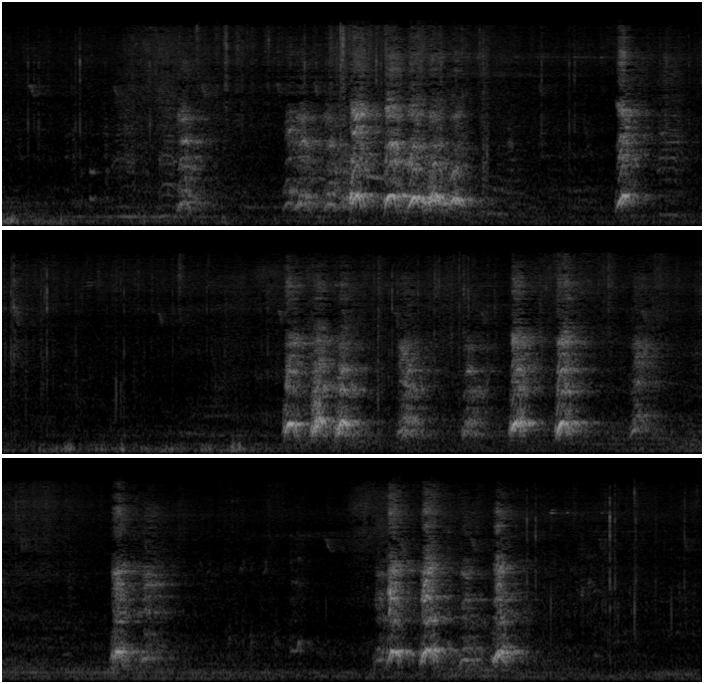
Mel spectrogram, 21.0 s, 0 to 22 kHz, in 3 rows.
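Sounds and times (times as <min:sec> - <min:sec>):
dog barking: 0:01.8 - 0:02.1, 0:02.8 - 0:04.8, 0:06.2 - 0:06.6, 0:09.8 - 0:13.7, 0:15.1 - 0:15.8, 0:17.8 - 0:19.3.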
